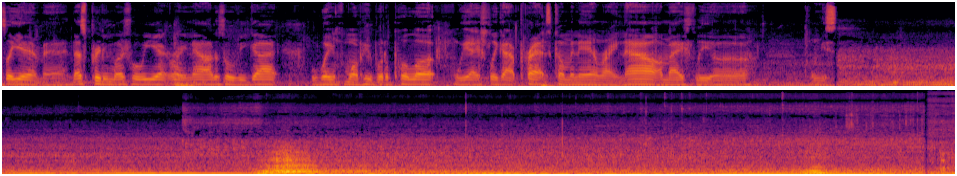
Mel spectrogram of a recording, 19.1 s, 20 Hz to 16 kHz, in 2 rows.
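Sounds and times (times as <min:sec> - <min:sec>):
car engine rumbling and revving: 0:08.4 - 0:19.0.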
